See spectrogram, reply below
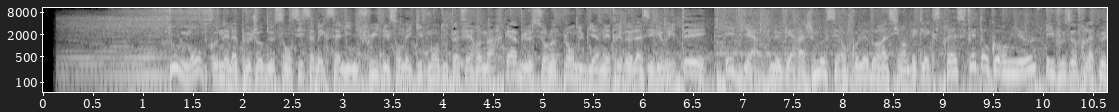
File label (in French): pub voix off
